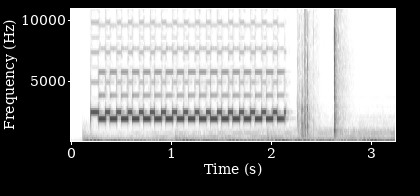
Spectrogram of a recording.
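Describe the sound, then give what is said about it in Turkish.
A telephone rings with a rapid, trilling electronic warble for about two seconds, loud, then stops; a brief clatter follows, like the handset being picked up. “Steven'ın hapse gidişinden bir gün sonra Penny'nin telefonu çaldı.”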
